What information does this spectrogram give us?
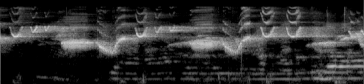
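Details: Asian pied starling, indoor lure song meant to make a bird sing quickly: swooping whistles that dip and rise again, mixed with buzzy overtones and brief squeaky notes, running without a break.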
